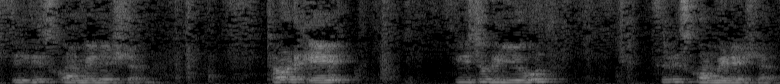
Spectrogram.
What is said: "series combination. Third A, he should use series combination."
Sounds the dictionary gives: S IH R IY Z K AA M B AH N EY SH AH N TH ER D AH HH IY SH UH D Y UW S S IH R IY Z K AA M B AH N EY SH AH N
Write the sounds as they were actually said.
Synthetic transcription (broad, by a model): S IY R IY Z K AA M B AH N EY SH AH N T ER D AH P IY S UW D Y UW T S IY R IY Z K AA M B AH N EY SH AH N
